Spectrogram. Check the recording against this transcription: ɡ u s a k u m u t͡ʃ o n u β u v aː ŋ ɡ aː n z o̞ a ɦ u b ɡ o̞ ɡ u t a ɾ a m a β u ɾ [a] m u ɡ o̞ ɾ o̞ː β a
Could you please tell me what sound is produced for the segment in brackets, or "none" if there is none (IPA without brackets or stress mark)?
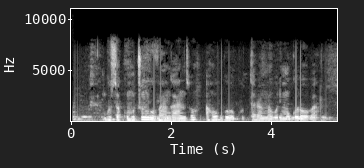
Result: i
